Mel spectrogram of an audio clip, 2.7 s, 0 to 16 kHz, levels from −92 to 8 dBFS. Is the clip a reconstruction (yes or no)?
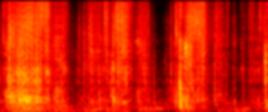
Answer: yes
